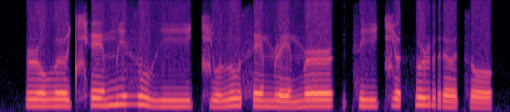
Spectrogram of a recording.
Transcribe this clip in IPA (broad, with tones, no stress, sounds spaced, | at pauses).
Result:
ɭ o˨ β ɵː˨ t͡ɕʰ e˧ m i˦ z u˦˨ ɣ iː˨ t͡ɕ u˨ l u˦ s e˧ m ɭ e˨ m ə˞˦ | t͡s iː˨ t͡ɕ ɵ˧ θ u˦ ɭ r ɵː˨ t͡s o˨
